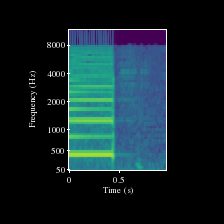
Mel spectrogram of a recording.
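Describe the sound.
A telephone line tone sounds while a call is being placed: one steady, buzzy electronic tone holds for just under half a second and then cuts off abruptly, leaving near silence.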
